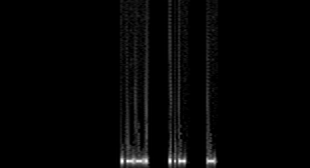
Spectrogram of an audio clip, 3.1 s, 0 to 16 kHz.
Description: Morse code, heard as a keyed tone, about 54 wpm, 690 Hz. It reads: P U T
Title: 3x Character Spacing - Top 200 Words - 50wpm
